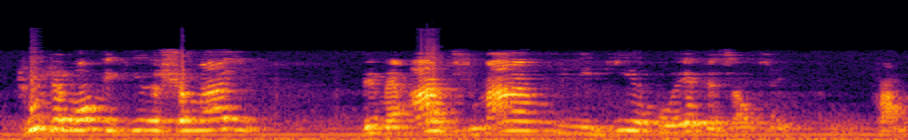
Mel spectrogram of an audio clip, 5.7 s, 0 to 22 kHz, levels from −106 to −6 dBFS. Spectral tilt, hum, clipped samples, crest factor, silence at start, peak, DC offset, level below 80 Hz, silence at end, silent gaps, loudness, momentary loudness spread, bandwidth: -8 dB/octave; none; under 0.1%; 20 dB; 0 s; 0 dBFS; under 0.1%; -42 dBFS; 0 s; none; -19 LUFS; 19 LU; 5.2 kHz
